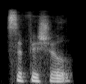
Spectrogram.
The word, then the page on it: surficial: Indian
